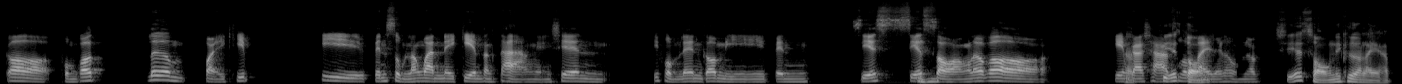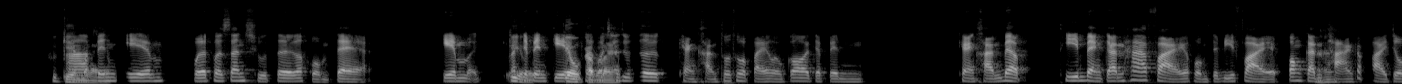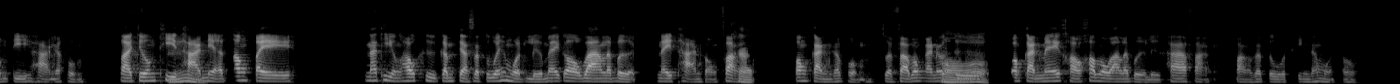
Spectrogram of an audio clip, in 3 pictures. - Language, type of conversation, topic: Thai, podcast, การใช้สื่อสังคมออนไลน์มีผลต่อวิธีสร้างผลงานของคุณไหม?
- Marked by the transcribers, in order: other background noise; in English: "first person shooter"; in English: "first person shooter"; "โจมตี" said as "โจมที"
